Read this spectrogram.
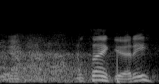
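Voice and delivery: sniffly mock crying. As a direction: sniffle through a meek thank you. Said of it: "stop crying".

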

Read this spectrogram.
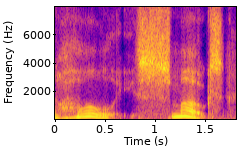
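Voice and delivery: long drawn-out awe, pitched high; slow, high-pitched marvelling; retold amazement. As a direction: stretch it out in wonder.

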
